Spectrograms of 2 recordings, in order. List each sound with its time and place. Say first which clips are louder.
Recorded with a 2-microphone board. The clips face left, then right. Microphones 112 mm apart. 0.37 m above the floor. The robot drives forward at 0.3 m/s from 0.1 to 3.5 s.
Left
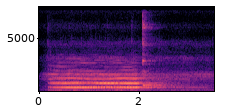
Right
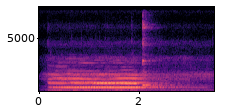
0.2 s a siren: left 2 dB; 50° right (ahead or behind), 4.5 m; by 2.0 s 40° right (ahead or behind), 4 m
2.1 s a cowbell: right 2 dB; 50° right (ahead or behind), 1.9 m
